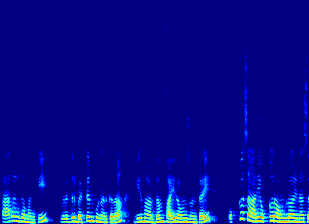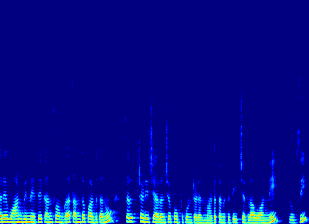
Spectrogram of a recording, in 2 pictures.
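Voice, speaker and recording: A woman's voice: fairly high pitch, quick pace, lo-fi sound. A woman with a Telugu accent casually retelling a drama episode, chatty and mixing in English words. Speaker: drama recap narrator.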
